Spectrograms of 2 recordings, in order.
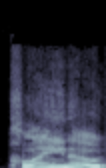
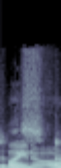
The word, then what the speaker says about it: Plano: So are you originally from, do you pronounce it Plano or Plano? – Plano, Texas. – Plano. Okay.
